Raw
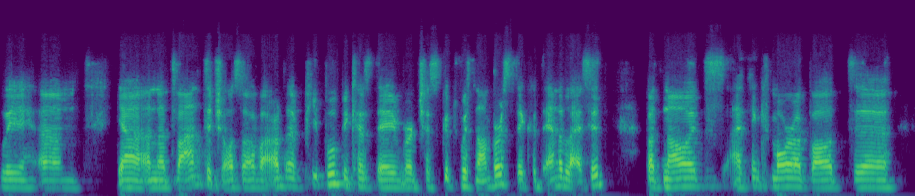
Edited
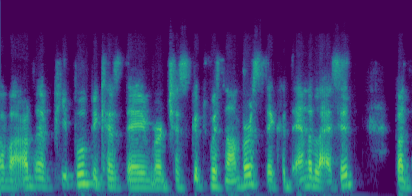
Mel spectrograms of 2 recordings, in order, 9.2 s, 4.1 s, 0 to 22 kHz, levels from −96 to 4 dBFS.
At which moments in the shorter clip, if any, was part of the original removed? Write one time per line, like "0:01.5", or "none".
none

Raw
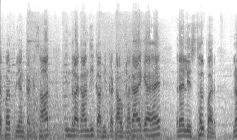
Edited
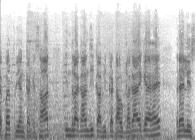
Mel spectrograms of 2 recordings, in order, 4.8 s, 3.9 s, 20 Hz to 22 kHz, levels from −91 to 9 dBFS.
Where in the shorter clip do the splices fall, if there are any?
none

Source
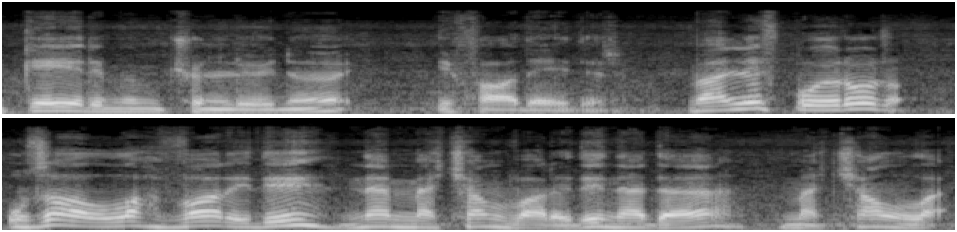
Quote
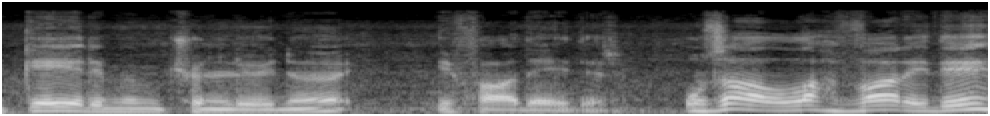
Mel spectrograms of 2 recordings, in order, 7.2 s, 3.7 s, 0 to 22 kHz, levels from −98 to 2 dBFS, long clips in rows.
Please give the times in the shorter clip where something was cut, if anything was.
0:02.4

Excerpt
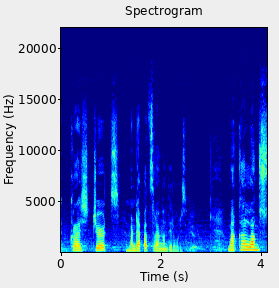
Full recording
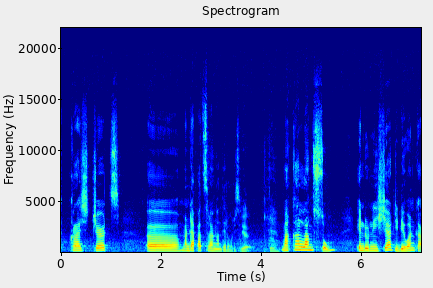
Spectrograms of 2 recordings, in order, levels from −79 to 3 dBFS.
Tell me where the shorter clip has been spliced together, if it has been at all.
0:01.3

